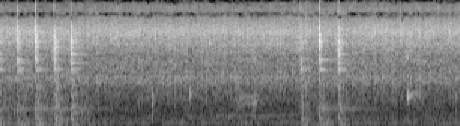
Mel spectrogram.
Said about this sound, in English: And we'll stir it up.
